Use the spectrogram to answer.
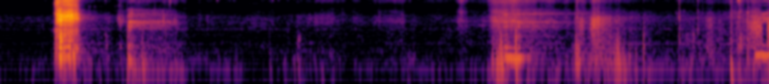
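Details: Cat with a large belly (owner thinks she may be near giving birth) suddenly coughing, then hiding in a stockroom: a sharp hacking burst, then softer throaty huffs and snorts; owner fears she may vomit.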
